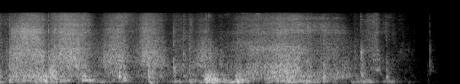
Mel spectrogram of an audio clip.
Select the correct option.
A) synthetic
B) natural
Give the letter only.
B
